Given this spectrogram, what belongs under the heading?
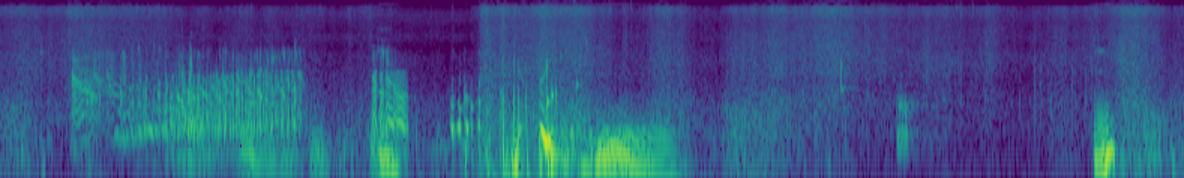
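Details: Hungry stomach: low, bubbling rumbles and gurgles in several bursts with quiet gaps, normal hunger-related stomach growling (borborygmi).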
